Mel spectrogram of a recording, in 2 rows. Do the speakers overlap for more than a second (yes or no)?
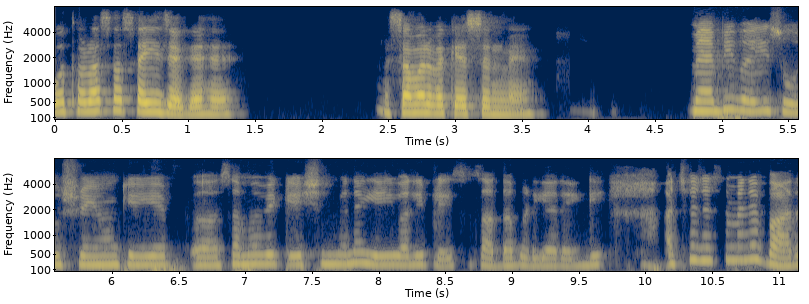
no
